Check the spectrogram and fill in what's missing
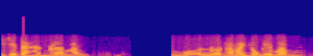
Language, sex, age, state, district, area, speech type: Manipuri, female, 60+, Manipur, Imphal East, rural, conversation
